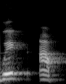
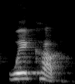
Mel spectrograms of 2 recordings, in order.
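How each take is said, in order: First: The two words are said with a break between. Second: The two words run together without a break. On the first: The speaker calls it wrong. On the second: The speaker calls it right.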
